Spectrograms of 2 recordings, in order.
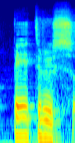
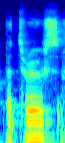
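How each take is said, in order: First: The name is said with a Dutch pronunciation. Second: The name is said with an English pronunciation.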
